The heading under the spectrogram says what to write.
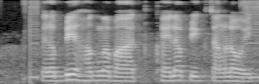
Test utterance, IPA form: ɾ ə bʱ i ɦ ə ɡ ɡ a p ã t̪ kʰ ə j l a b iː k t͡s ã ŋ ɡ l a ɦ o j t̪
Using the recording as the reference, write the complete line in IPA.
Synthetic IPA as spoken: ɾ ə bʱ i ɦ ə ɡ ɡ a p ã t̪ kʰ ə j l a p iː k t͡s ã ŋ ɡ l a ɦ o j t̪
